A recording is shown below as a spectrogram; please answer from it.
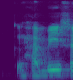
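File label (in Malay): "kehabisan", Malay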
